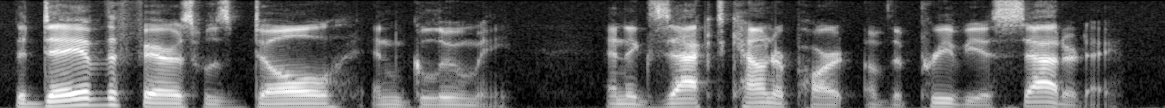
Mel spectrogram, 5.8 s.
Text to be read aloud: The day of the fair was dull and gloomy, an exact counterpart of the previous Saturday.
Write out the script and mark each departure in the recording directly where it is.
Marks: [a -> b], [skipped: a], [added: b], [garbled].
The day of the [fair -> fairs] was dull and gloomy, an exact counterpart of the previous Saturday.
